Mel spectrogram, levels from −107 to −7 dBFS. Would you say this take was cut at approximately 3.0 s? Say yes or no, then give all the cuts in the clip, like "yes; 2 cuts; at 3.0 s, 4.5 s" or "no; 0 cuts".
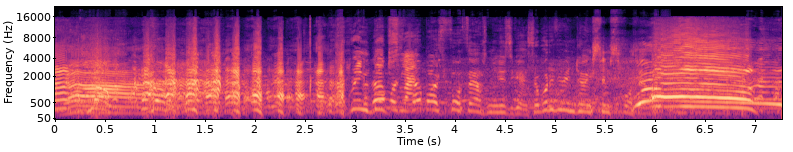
yes; 1 cut; at 3.0 s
